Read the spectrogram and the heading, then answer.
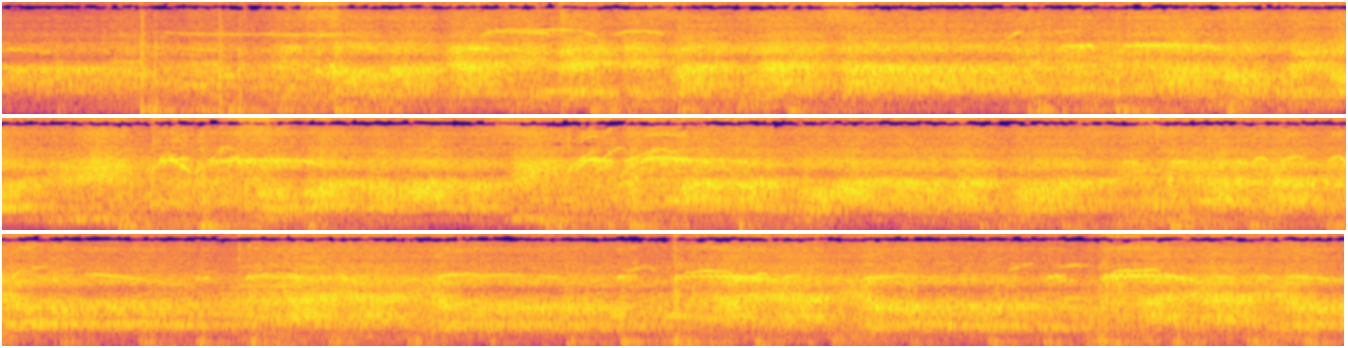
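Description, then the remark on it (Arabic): A huge crowd of football ultras chants together in the stadium stands, singing songs and chants to support their football clubs, a dense, continuous roar of massed voices with rhythmic surges and shouted cries sustained throughout, loud and unbroken. “تصدح أغاني مجموعات الألتراس وهتافاتها لتشجيع نواديها الكرويّة في المدرّجات”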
